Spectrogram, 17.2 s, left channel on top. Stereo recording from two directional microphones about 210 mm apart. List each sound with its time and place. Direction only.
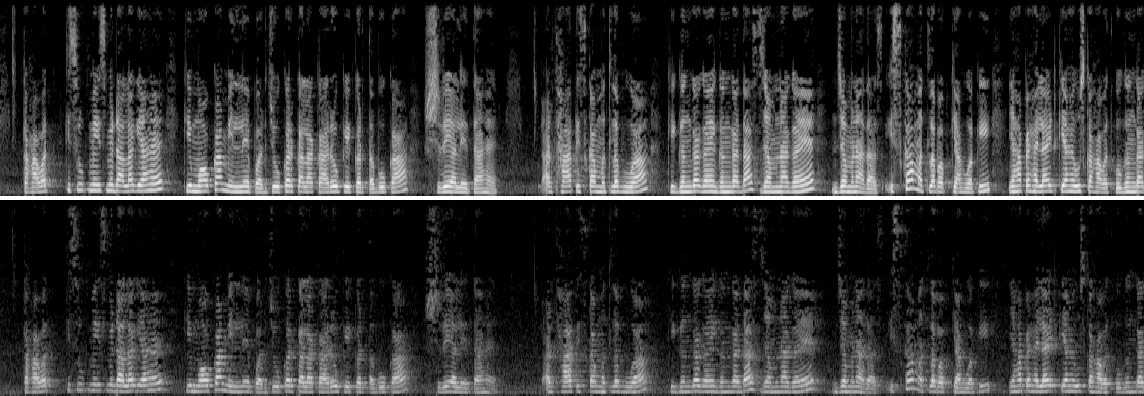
0.3 s speech: 45° left (ahead or behind)
6.6 s speech: 40° left (ahead or behind)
